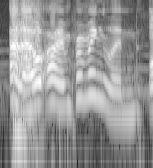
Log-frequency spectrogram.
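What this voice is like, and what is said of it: Put-on English accent. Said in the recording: “English accent”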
